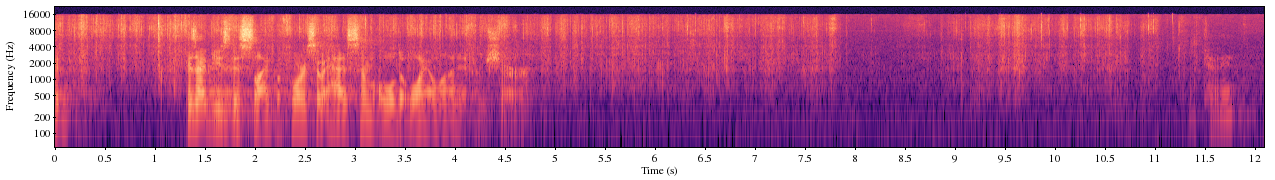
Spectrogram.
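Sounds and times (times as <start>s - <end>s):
tissue rubbing on glass slide: 0.0s - 11.2s.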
